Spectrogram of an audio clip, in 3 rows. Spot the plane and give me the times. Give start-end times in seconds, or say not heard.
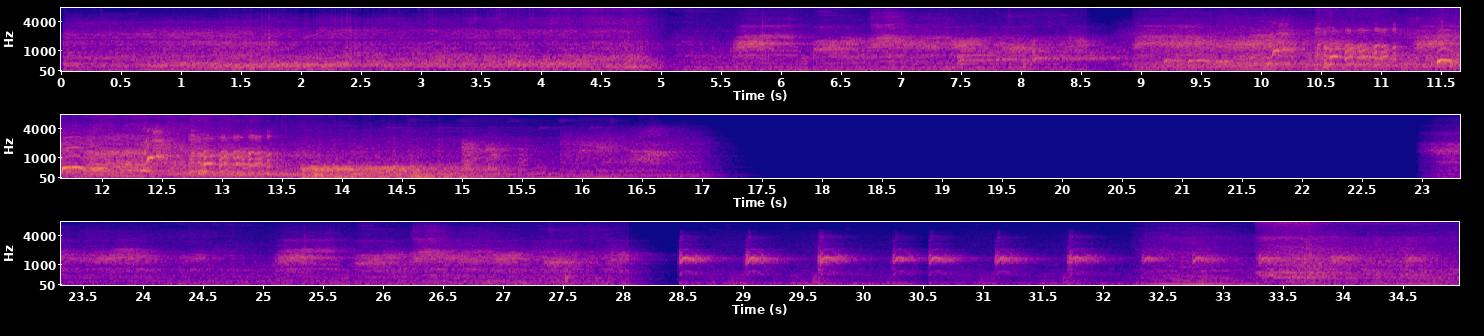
0.0-5.0, 8.8-17.1, 32.2-34.9.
